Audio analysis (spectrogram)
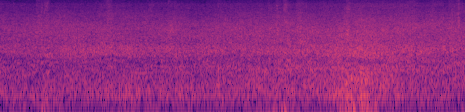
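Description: Continuous broadband wash of sea waves at Oarai beach, steady surf with a slight swell in loudness near the end, wind noise mixed in and no voices.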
